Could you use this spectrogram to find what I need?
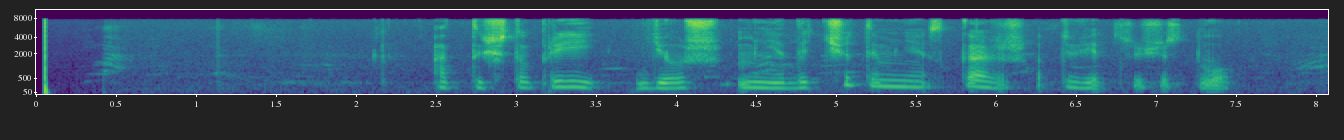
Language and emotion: Russian, angry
